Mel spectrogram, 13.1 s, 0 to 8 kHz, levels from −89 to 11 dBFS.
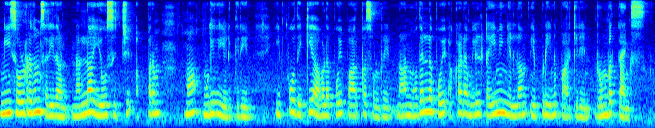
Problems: none marked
